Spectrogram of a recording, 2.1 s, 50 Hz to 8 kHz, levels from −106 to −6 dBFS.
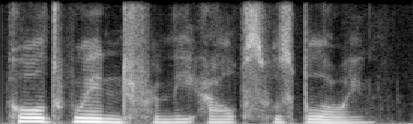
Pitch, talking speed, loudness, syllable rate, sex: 190 Hz, 230 wpm, -18 LUFS, 4.9 syllables/s, female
